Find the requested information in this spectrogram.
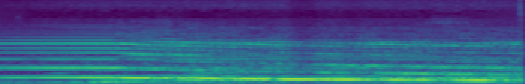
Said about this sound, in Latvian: Sestdienas laikā visā Ukrainas teritorijā vairāk kārt bija izsludināta gaisa trauksme.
